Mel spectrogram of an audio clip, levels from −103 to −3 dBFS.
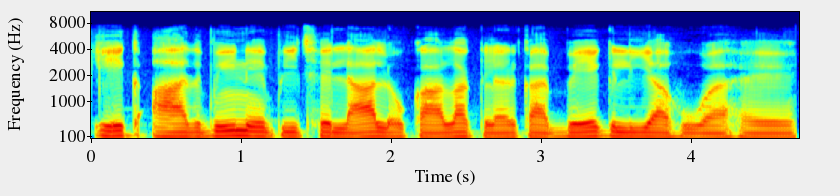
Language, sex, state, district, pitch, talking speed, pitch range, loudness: Hindi, male, Jharkhand, Palamu, 110 Hz, 165 wpm, 100-115 Hz, -17 LUFS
